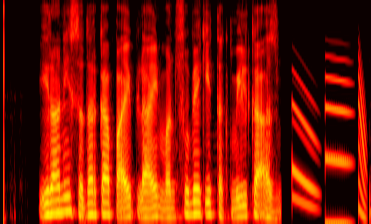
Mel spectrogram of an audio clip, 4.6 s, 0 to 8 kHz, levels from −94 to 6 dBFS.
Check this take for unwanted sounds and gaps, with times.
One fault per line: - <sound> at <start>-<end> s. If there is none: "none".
- chirp at 3.6-4.6 s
